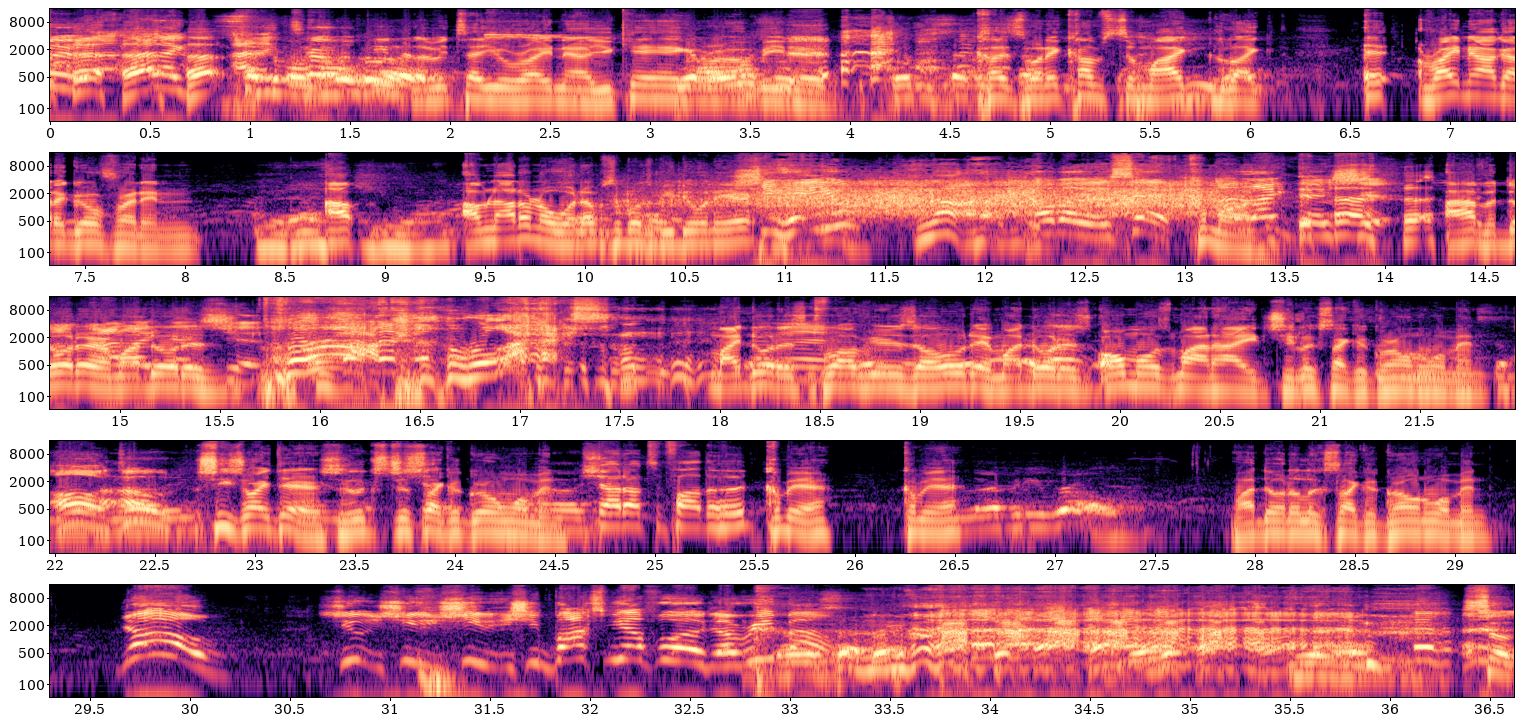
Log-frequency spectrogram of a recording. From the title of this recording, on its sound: LIVE from Rucker Park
